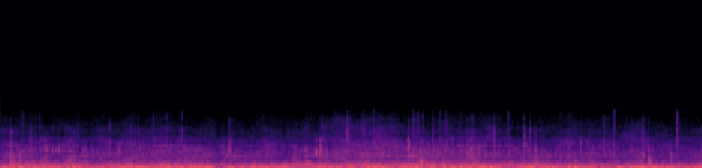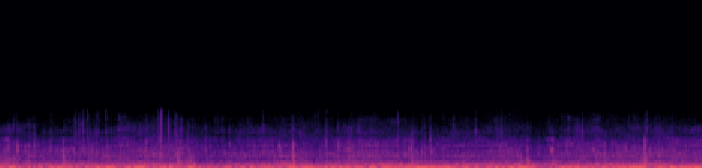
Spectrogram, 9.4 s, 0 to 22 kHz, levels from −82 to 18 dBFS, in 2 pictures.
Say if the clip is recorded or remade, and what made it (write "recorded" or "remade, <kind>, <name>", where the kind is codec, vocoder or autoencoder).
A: remade, codec, DAC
